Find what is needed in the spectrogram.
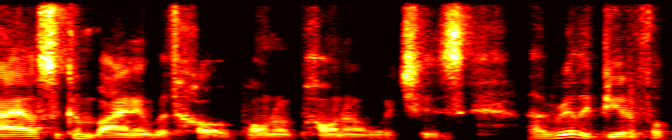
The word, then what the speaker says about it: Ho'oponopono: Ho'oponopono. I'll have to spell it for you. Yeah, it's H-O apostrophe O-P-O-N-O P-O-N-O.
